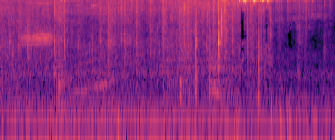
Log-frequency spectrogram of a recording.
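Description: Birds calling: low cooing of a dove with short high thin chirps of small birds, over a steady low hum, and a few light knocks of footsteps on pavement, the loudest a little past the middle.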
